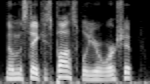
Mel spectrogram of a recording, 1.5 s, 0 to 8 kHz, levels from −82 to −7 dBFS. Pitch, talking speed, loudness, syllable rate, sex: 130 Hz, 240 wpm, -18 LUFS, 8.3 syllables/s, male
